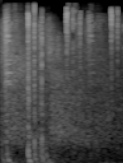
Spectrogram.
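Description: Gunfire in Apex Legends, a short burst of sharp cracks near the start followed by a faint, fading tail, fairly quiet and distant-sounding with no talk over it.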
